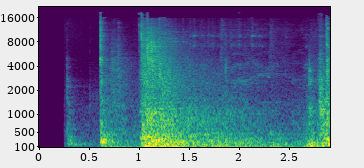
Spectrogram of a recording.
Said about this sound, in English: The door closes with a heavy clang. A bolt swivels and Tupac's alone.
